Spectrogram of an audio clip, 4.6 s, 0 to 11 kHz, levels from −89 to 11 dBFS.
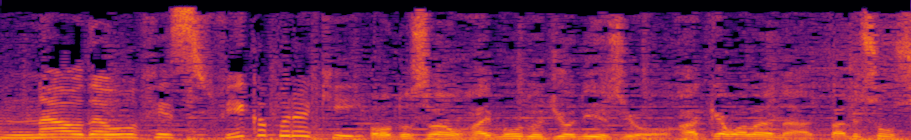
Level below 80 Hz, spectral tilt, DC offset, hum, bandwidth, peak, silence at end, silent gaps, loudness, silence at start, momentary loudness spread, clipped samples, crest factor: -30 dBFS; -4.5 dB/octave; under 0.1%; none; 11 kHz; -2 dBFS; 0 s; none; -13 LUFS; 0 s; 4 LU; under 0.1%; 12 dB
